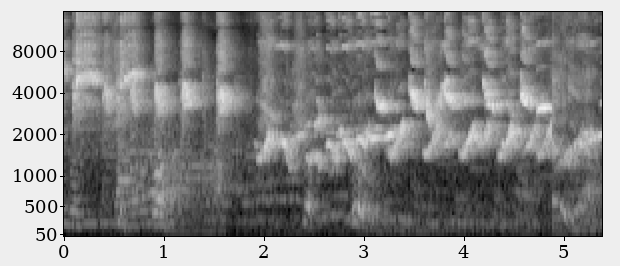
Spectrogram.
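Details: White-rumped shama in a mental test facing another bird, delivering rapid, varied whistles and churring phrases with downward slides. Lower murmuring sounds run beneath it.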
